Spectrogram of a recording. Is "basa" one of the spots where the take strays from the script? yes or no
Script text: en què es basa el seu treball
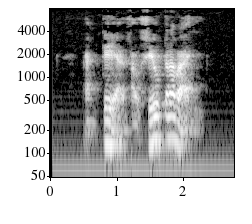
yes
